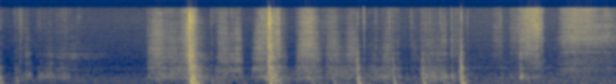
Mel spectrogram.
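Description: Red plastic party cups being set down on the floor and shuffled into a row, giving several sharp plastic taps spread over a few seconds, with light rubbing and sliding between them.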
